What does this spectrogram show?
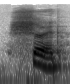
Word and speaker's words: should: I'm concerned the project should start next week remember when we pronounce this word we don't say the L practice with me should should very good and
